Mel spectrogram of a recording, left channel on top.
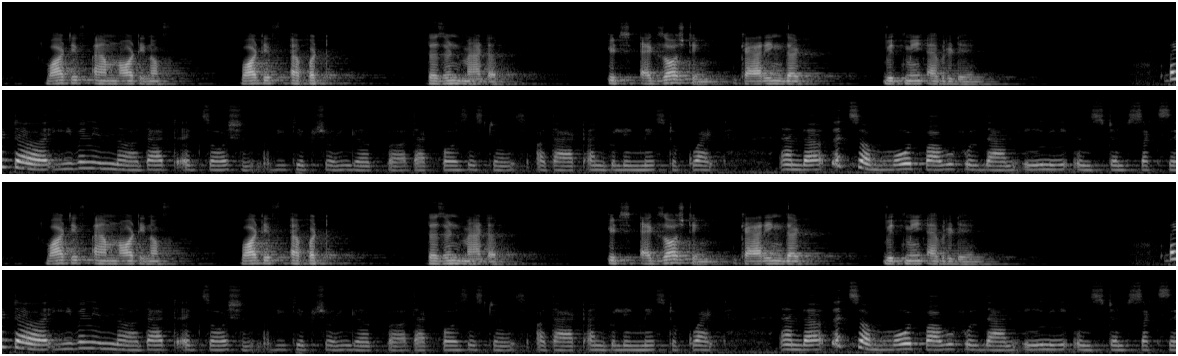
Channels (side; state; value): both; identical; correlation 1.00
